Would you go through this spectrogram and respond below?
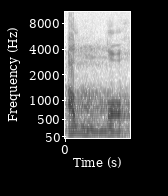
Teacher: lidah kita tu naik semua langsung ke langit-langit makanya dia disebut tebal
